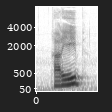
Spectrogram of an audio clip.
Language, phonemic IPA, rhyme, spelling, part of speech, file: Arabic, /qa.riːb/, -iːb, قريب, adjective / noun, Ar-قريب.ogg
- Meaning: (adjective) 1. near, close, adjacent 2. simple, easily understood; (noun) relative; relation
